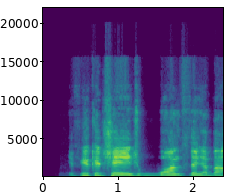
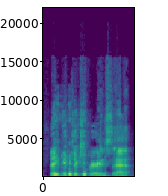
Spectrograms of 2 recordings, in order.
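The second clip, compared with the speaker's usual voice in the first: laughing; 8 semitones higher, 3 dB louder than usual. Real, not acted. Laughing while speaking.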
